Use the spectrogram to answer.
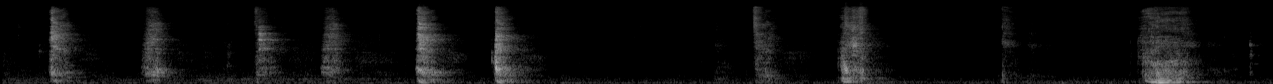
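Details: About a dozen harsh, spluttering coughs in short bursts from Pankhurst, a grey seal in rehabilitation with lungworm infection and blood at the mouth, recently wormed; cough due to lungworm.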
